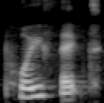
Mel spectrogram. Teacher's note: the beginning R sound can have an oi sound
